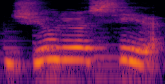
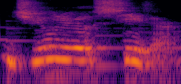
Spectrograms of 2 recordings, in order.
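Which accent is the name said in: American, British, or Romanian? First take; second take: British; American. First: The name is said with a British accent. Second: The name is said with an American accent. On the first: "This is the British pronunciation" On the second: "American pronunciation is"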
